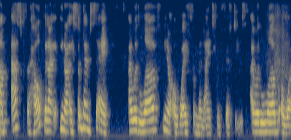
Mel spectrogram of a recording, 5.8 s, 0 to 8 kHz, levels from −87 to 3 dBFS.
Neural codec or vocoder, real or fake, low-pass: none; real; 7.2 kHz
